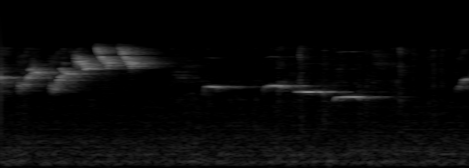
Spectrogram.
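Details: Male Coleiro, with his female nearby, opens with a rapid tumble of rising buzzy notes, then a series of clear whistled tones, each slightly lower than the last.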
